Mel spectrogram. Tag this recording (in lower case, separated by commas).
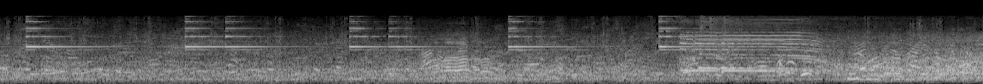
tick, speech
